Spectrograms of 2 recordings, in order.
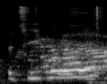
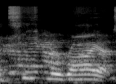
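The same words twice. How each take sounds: First: Petite Mariah? asked with a rising question tune; questioning rise. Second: Petite Mariah. said slowly, settled on a falling tune; confirming statement. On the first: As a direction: raise the end of Mariah, asking to check. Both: Real, not acted. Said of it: "Petite, yeah".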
